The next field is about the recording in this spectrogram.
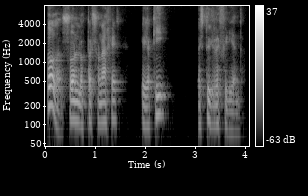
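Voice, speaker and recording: A middle-aged man from Extremadura giving a formal academic induction speech, reflective, with pauses between phrases. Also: on the low side, very animated, warm tone. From Extremadura, Spain.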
